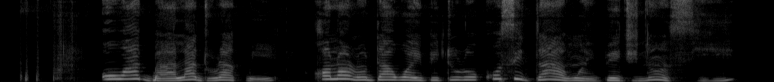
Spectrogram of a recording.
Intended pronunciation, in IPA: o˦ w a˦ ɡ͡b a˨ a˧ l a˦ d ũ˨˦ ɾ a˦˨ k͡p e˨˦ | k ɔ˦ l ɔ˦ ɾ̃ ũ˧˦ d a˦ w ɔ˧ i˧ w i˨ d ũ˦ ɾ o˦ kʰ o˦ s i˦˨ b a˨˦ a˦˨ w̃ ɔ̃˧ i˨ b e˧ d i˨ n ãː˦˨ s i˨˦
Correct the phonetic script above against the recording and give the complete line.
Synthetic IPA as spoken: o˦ w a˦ ɡ͡b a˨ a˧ l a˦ d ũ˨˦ ɾ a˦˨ k͡p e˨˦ | k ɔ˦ l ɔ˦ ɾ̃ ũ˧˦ d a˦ w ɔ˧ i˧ b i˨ d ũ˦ ɾ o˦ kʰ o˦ s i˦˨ d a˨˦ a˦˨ w̃ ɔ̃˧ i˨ b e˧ d͡ʒ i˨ n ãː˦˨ s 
